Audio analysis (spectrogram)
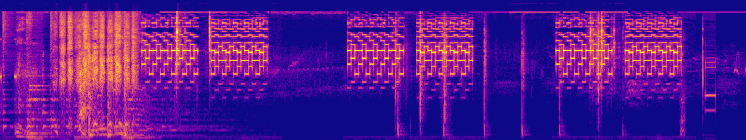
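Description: A phone ringtone in a comedic film scene chirps in repeated electronic bursts with short silent gaps between them. A brief rustling, rubbing noise comes before it.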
